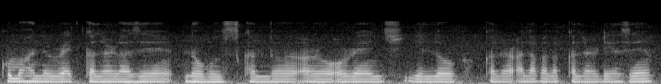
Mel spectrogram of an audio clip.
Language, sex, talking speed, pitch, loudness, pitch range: Nagamese, male, 165 wpm, 125 Hz, -15 LUFS, 125-130 Hz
